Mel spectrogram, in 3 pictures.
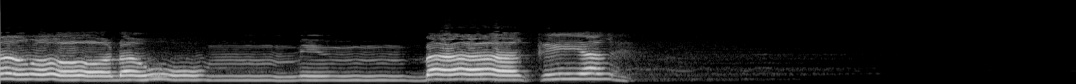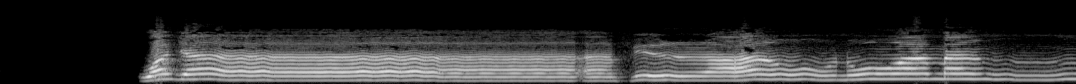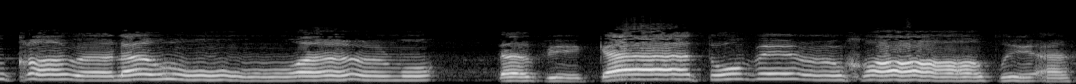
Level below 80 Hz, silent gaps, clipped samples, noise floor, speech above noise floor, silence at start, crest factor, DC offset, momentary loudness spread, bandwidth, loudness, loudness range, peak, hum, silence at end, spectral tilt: -78 dBFS; none; under 0.1%; under -90 dBFS; over 77 dB; 0 s; 14 dB; under 0.1%; 15 LU; 6.2 kHz; -13 LUFS; 6 LU; 0 dBFS; none; 0.05 s; -8 dB/octave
